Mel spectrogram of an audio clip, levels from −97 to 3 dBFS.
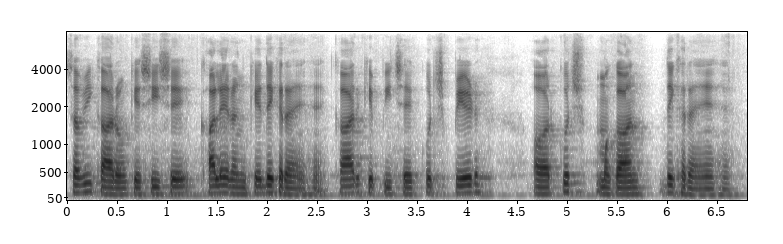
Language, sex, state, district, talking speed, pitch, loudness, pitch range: Hindi, male, Bihar, Begusarai, 185 wpm, 120 Hz, -19 LUFS, 110-130 Hz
